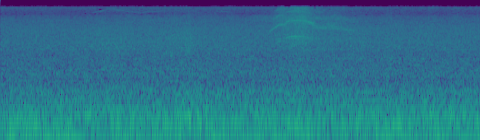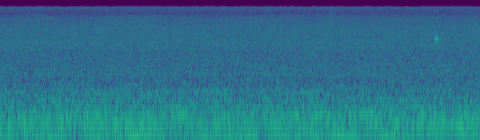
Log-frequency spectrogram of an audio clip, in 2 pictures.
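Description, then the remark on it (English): A steady, soft wash of surf rolls on without pause, a broad hiss of waves on a shore with no distinct breaks standing out. No one speaks. “Breathing, enjoying the waves, the sounds, the warmth on your skin from the sun.”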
